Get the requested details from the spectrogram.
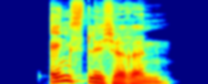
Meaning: inflection of ängstlich: 1. strong genitive masculine/neuter singular comparative degree 2. weak/mixed genitive/dative all-gender singular comparative degree
- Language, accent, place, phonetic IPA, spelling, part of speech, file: German, Germany, Berlin, [ˈɛŋstlɪçəʁən], ängstlicheren, adjective, De-ängstlicheren.ogg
